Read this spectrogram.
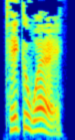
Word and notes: take away: British English

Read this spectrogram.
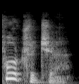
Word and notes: portraiture: British English

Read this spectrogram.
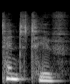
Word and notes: tentative: British English

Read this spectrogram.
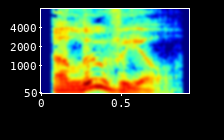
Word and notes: alluvial: British English

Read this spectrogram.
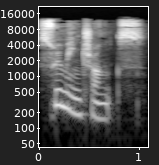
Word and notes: swimming trunks: British English

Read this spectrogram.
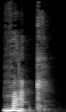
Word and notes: vac: British English

